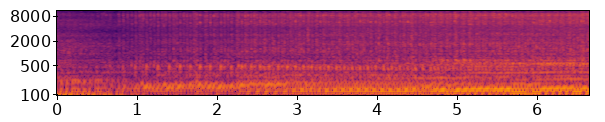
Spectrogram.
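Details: 1955 Chevy truck inline-six that sat about 30 years with a locked-up engine, now revived: a deep, steady rumble with a smooth rise in revs and no knocks or misses. Running healthy.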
